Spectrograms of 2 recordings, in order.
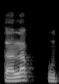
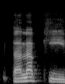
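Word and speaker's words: تلقّي: Ya, harusnya talakku, tapi karena ada ya itu ya. Ya, talak jadinya talaki dibacanya.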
